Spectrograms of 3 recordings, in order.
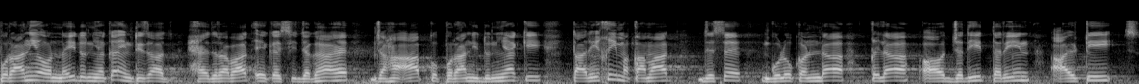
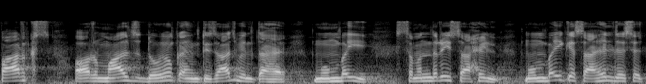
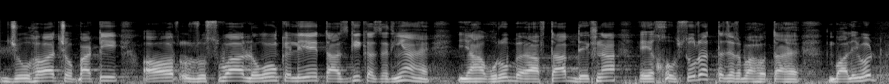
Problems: none marked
